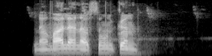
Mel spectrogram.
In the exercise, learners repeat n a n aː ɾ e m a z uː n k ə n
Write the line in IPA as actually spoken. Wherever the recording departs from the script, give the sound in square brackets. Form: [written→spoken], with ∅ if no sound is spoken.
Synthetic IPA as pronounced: n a [n→m] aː [ɾ→l] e [m→n] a [z→s] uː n k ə n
